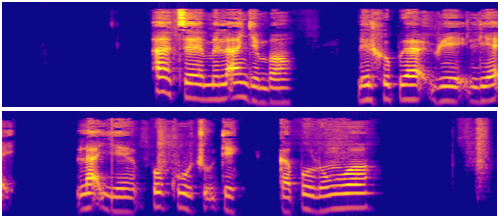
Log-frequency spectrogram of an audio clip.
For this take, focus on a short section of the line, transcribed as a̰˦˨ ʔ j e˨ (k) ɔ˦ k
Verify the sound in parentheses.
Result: incorrect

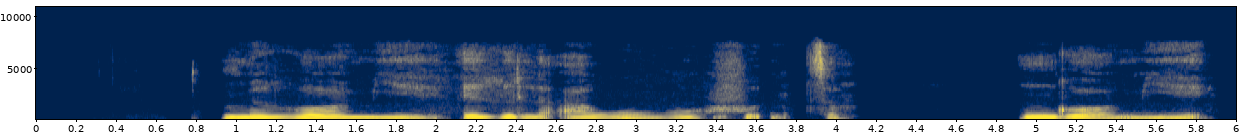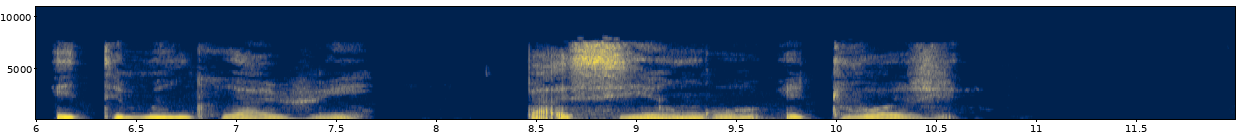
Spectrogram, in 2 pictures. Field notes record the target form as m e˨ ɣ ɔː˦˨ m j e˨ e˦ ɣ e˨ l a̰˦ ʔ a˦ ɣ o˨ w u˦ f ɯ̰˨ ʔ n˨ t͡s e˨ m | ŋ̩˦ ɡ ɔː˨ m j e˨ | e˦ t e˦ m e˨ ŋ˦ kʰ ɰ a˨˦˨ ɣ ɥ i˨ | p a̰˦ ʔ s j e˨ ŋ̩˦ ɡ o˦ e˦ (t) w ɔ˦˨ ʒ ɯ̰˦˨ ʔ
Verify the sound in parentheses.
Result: correct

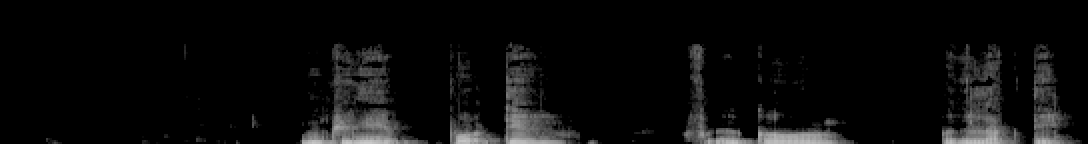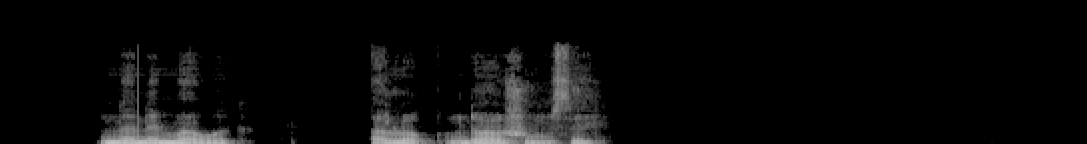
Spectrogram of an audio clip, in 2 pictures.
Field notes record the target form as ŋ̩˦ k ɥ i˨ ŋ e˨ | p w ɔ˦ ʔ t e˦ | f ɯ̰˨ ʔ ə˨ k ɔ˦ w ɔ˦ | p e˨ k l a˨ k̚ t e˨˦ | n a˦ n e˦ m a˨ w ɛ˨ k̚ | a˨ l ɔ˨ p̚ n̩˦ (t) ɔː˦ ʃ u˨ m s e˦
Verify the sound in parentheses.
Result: incorrect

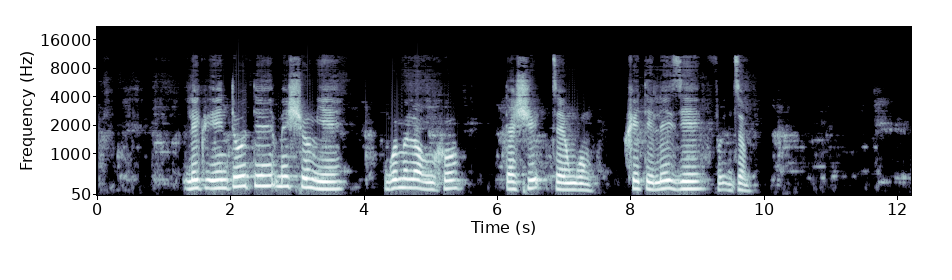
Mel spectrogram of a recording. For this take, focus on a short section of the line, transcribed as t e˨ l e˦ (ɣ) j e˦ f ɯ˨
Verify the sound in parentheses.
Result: incorrect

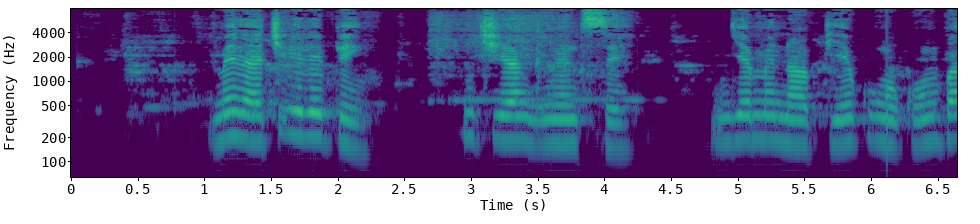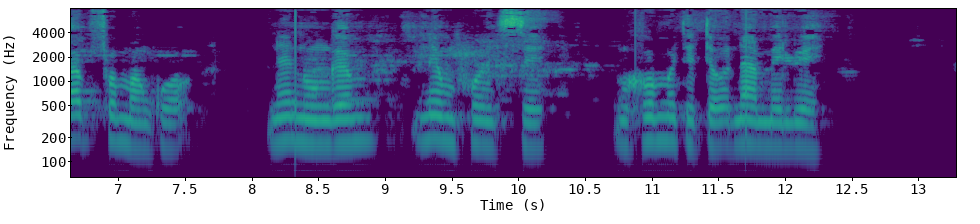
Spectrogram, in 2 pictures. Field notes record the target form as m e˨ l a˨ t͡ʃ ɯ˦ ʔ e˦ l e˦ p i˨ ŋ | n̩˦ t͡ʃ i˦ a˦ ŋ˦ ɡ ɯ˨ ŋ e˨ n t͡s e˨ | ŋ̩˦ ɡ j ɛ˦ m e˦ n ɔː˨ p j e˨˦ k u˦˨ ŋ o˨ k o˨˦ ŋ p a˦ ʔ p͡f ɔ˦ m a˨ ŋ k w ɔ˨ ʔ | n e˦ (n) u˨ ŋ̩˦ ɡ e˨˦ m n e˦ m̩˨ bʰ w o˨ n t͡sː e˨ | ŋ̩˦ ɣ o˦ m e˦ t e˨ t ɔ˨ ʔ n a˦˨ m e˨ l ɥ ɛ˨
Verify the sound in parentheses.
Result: correct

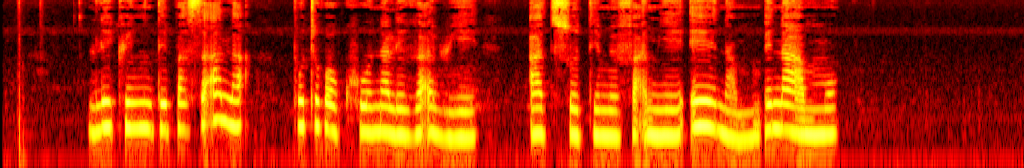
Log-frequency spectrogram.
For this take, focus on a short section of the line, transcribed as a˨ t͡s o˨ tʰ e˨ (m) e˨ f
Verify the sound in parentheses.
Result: correct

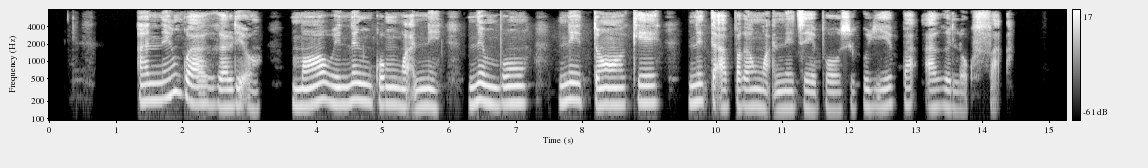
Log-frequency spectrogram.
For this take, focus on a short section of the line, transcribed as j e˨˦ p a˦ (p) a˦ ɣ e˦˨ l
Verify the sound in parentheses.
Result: incorrect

